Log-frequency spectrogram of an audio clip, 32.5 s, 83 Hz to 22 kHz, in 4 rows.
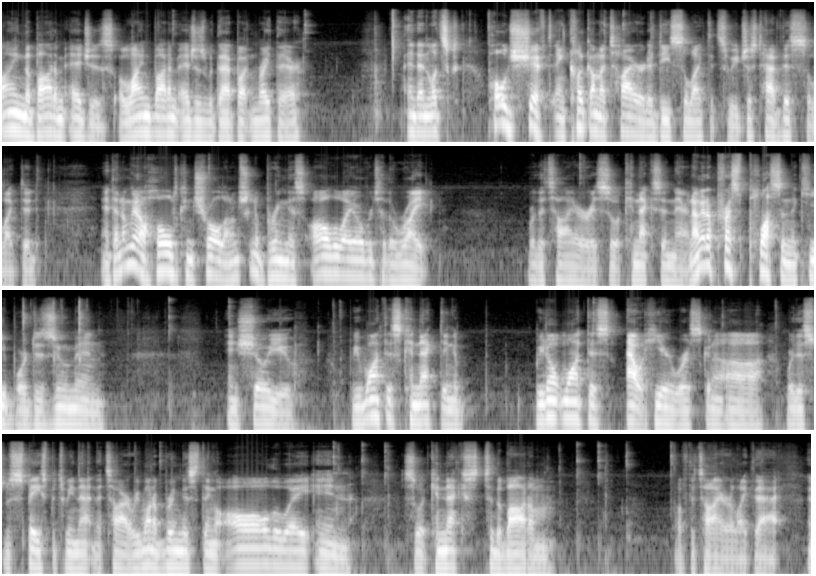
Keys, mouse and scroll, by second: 1.8-3.4 drag, 6.1 shift+click, 10.3-14.2 ctrl+drag, 16.2 =, 18.0 click, 19.4-19.7 ctrl+scroll up 2, 20.8-22.5 ctrl+drag, 23.8 ctrl+scroll up 1, 25.4-25.8 ctrl+scroll down 2, 26.1-28.0 ctrl+drag, 28.2 ctrl+middle click, 28.7 ctrl+scroll up 2, 30.2 ctrl+middle click, 30.5 ctrl+click, 30.8 ctrl+click, 32.0 1.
